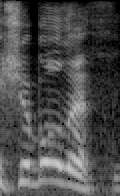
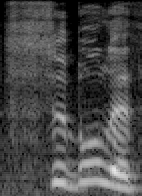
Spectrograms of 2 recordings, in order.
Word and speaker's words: Shibboleth: As you can see, right, like, say Shibboleth. You know, the guys are coming across from one tribe across the river, say Shibboleth, and those guys say Sibboleth, off with his head, right?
